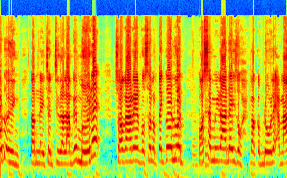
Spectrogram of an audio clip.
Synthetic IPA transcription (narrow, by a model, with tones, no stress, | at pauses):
ɗɨ̰˧˨hï˨˩ŋ̟t̪ə˨˩mna˨˩jt͡ɕə˨˩nt͡ɕɨ˨˩laː˨˩laː˨˩mɣaː˨˦jməː˨˦jɗə˨˦j | t͡ɕɔ˧ɣaː˧zɛː˧nvaː˨˩səː˧naː˨˩˨t̪a˧ŋ̟kəː˧lu˧ənkɔ˨˦sɛ˧mi˧zaː˧ɗə˧jzo˨˩jvaː˨˩kə˨˩ŋ͡mɗo˨˩lɛ̰˧˨maː˨˦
